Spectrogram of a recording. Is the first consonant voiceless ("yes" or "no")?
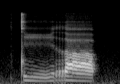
yes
